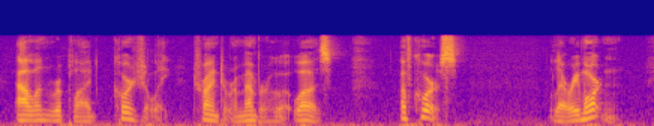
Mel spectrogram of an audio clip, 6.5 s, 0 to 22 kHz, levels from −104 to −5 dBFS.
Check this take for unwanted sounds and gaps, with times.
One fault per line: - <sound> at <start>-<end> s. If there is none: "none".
none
